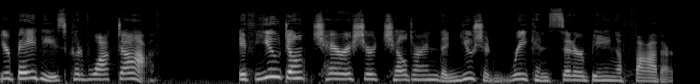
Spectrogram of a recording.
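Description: A shrill, put-on character voice, female-sounding and fairly high-pitched, at a moderate pace on a very clean recording with a silent background. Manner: angry, accusing.

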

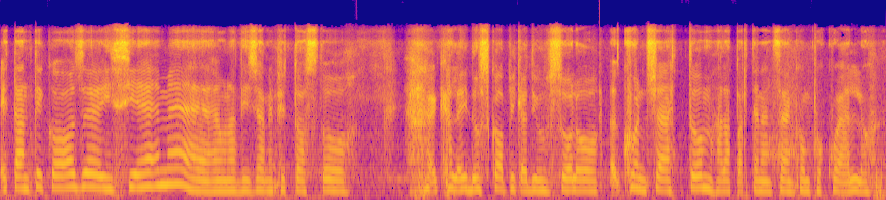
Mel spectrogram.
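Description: Noticeable background noise sits behind a woman with a medium pitch and ordinary pitch variation. She keeps a moderate pace and a very even loudness. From Apulia, southern Italy. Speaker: listener sending voice message. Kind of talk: voice memo. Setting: outdoors on the street.

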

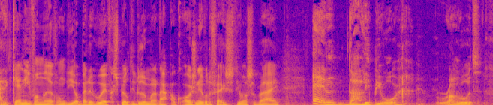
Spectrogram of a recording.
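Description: Talking at a very fast pace, a man sounds somewhat breathy. His pitch is fairly low, with ordinary variation. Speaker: podcast host. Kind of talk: casual chat. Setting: pub.

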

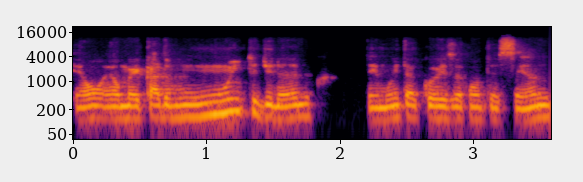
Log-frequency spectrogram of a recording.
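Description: A man speaks in a normal speaking voice at medium pitch. His pitch varies an ordinary amount, and his pace is fairly quick. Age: 30s. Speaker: crypto exchange executive. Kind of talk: interview.

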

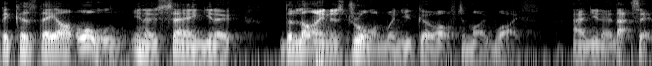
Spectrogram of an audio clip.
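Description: At a moderate pace, a man with a British accent speaks at a medium pitch with ordinary pitch variation. His loudness swings widely. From Britain. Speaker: magazine journalist. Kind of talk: panel discussion.

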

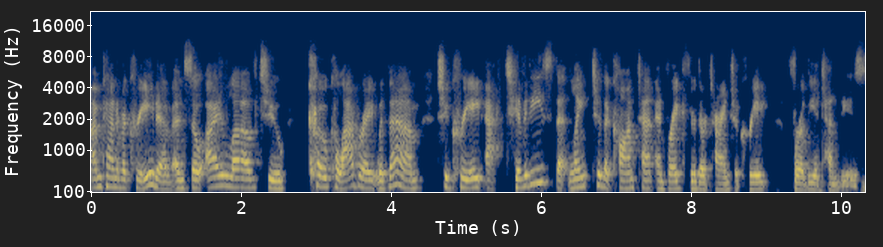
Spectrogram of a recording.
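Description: A woman has an unremarkable speaking voice at a medium pitch. She talks at a moderate pace with lively intonation. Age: 50s. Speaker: travel business owner and event producer. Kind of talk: interview.

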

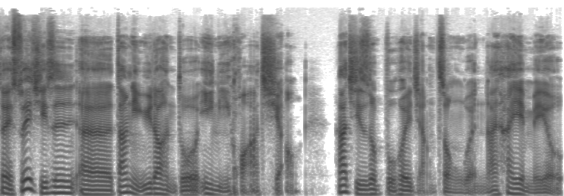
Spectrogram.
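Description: A man with a Malaysian accent speaks at a moderate pace in a very deep, low voice, his pitch swinging very widely and dipping into vocal fry. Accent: Malaysian Mandarin. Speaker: guest from Malaysia. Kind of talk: casual chat.

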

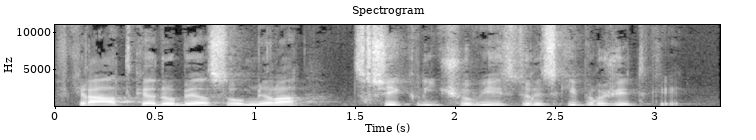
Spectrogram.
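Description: Speaking fairly quickly, a man with an unremarkable speaking voice keeps a medium pitch and fairly even intonation. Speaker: director of a historical research institute. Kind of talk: TV interview. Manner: formal.

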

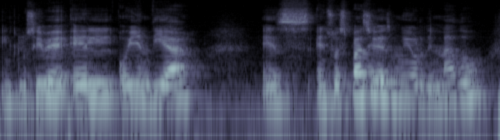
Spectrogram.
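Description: In a room with audible echo, a woman talks very slowly at medium pitch. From Costa Rica. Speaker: organization and productivity coach. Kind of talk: interview conversation.

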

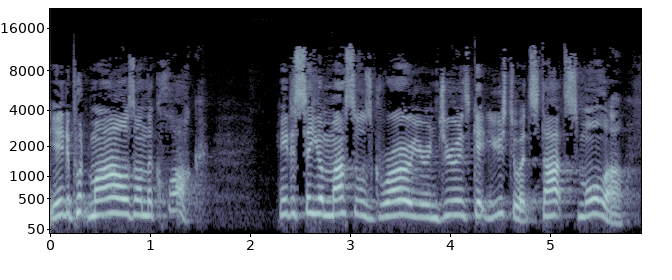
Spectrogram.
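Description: A man talks at a fairly quick pace in an Australian accent. His pitch is extremely high, with fairly even intonation. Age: 30s. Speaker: pastor. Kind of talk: sermon. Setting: church.

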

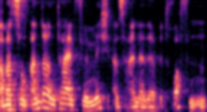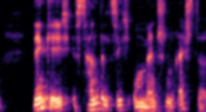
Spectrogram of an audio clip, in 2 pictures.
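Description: Lively intonation carries speech that moves along at a moderate tempo. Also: man. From Syria. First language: Arabic (speaking German). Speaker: refugee rights activist. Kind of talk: interview. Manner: hesitant, many filler sounds.

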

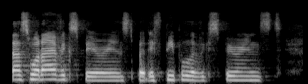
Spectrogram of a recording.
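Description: A woman speaks at a medium pitch with a Turkish accent. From Turkey, Istanbul. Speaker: actress and TV presenter. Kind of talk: casual chat.

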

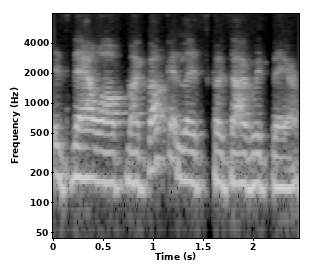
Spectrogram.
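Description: A somewhat breathy, fairly low-pitched woman with an American accent and fairly even intonation. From Baltimore, US. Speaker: retired PR consultant. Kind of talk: interview.

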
